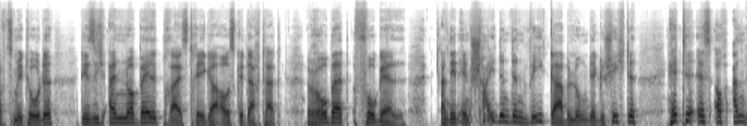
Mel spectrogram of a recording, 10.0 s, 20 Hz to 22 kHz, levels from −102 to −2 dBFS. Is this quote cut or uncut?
cut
